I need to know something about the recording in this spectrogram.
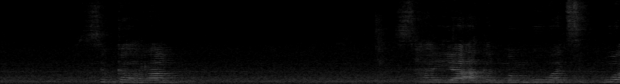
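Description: A young woman sings in a drawn-out voice.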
